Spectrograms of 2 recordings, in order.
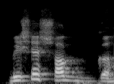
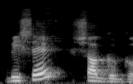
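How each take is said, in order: First: Said in the usual way. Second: বিশেষজ্ঞ said very slowly with a doubled গ at the end; slow careful demo. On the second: Shown as a demonstration. Teacher slowly modelling বিশেষজ্ঞ with a doubled গ. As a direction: stretch বিশেষজ্ঞ out and land hard on the double গ. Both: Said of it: "গ দুইবার হবে".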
